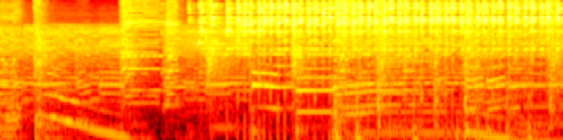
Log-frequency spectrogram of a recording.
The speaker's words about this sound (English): Okay, we got a little cowbell this morning for the Almanac, Bob FM, for all of you cows out there listening to the Bob Morning Show.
